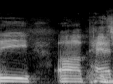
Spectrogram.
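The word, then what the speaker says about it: Eee Pad: Is it EEE or E? Like, how do you pronounce it? With the triple E pad transformer.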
